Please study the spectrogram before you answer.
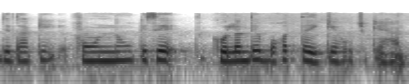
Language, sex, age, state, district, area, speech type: Punjabi, female, 30-45, Punjab, Jalandhar, urban, spontaneous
